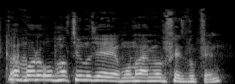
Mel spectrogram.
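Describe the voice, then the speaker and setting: A young man with a Bangladeshi accent telling a personal story casually as a guest, halting and colloquial, mixing in English words. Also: high voice, a little mellow, dry recording. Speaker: interview guest.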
